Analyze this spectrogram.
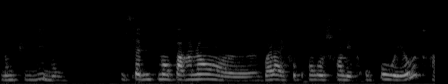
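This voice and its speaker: A woman with an unremarkable speaking voice talks fairly quickly at a fairly high pitch. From northern France, Lille. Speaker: home organizing entrepreneur. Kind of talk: interview.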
